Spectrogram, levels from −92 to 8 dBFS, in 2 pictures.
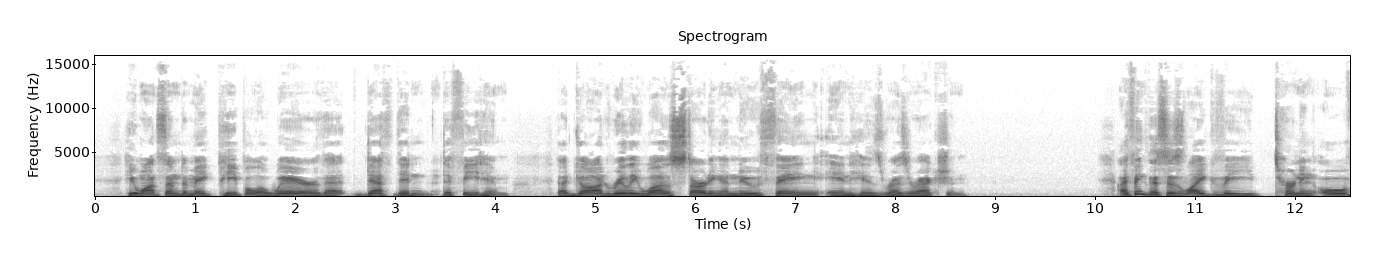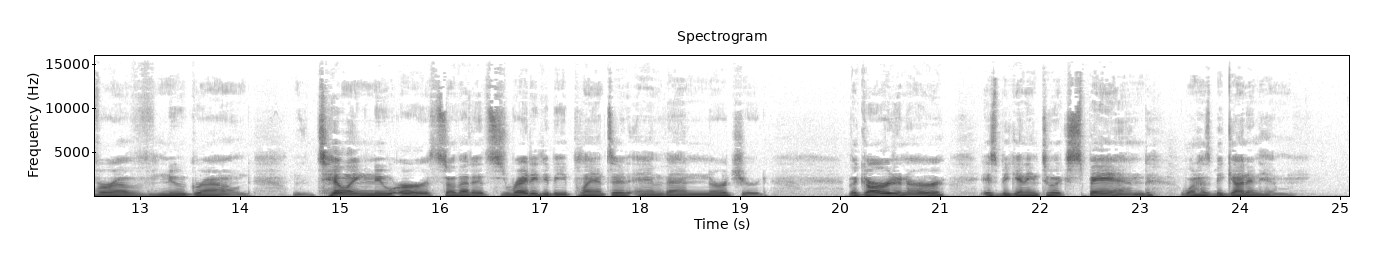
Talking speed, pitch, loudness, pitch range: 140 wpm, 140 Hz, -26 LUFS, 130-165 Hz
